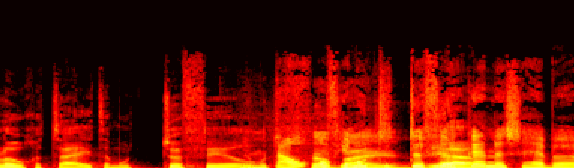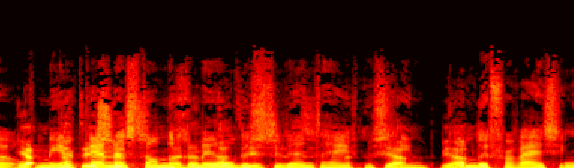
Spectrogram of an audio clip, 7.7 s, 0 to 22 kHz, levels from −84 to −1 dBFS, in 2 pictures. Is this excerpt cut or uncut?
uncut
